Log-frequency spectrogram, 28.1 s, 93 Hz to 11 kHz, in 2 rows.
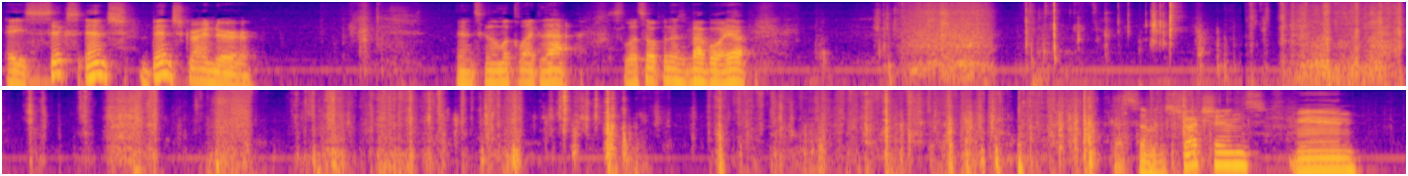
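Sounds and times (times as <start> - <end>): cardboard flaps scraping: 9.0 - 10.0, 12.5 - 27.0
packing tape tearing: 12.4 - 20.3, 21.1 - 26.4.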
